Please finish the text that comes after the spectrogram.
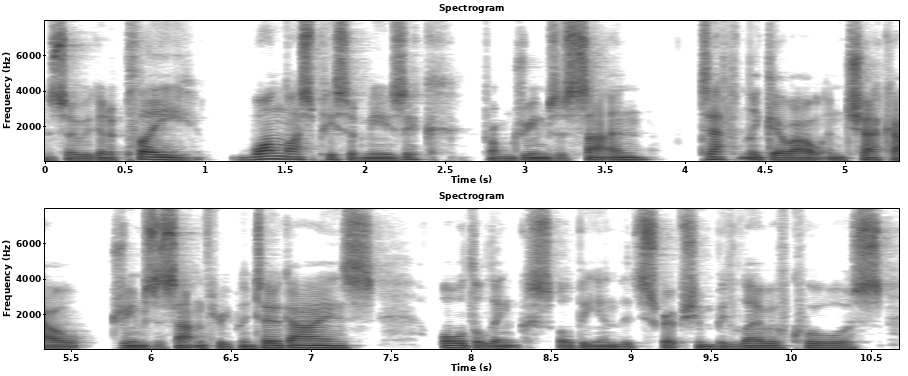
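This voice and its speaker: A man hosting a podcast over a remote call, chatting casually, cracking jokes and laughing often. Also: medium pitch. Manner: jokey, laughs often, quick asides. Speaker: podcast host. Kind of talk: casual chat.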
